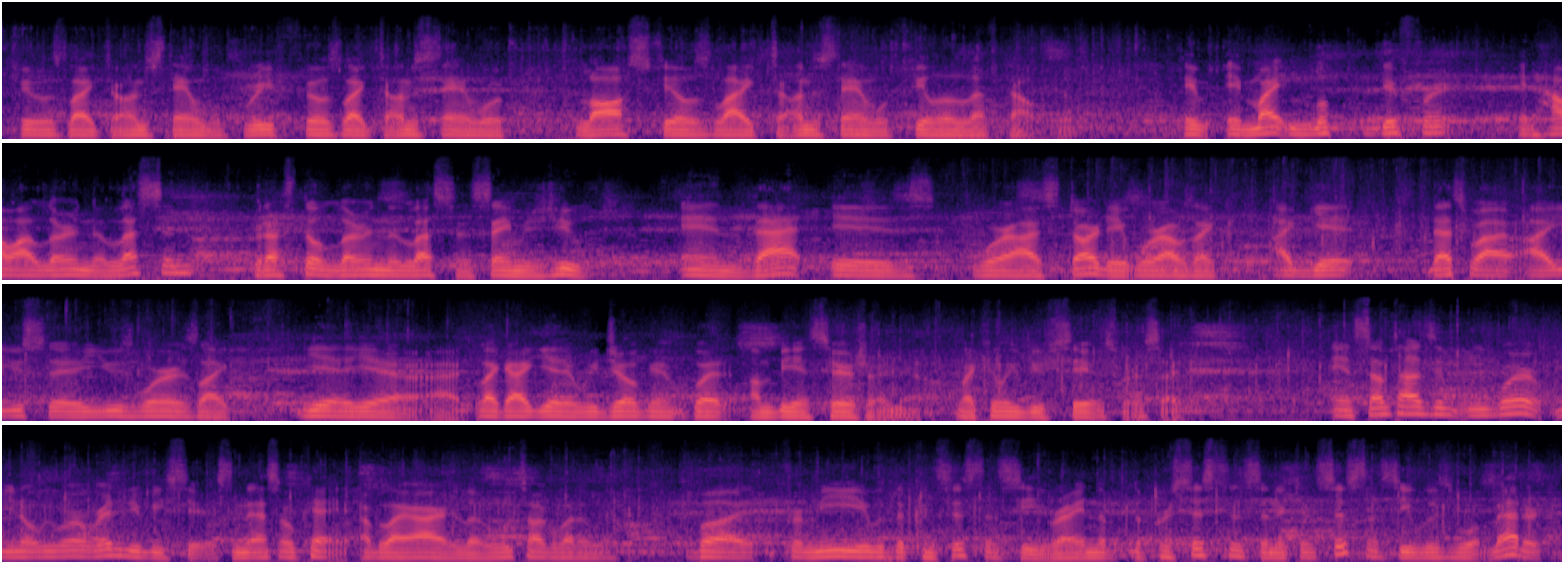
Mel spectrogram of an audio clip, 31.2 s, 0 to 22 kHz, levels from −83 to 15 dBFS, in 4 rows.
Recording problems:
murmuring crowd; noticeable; throughout; 10 dB below the speech

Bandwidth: 14.5 kHz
